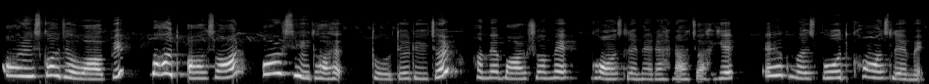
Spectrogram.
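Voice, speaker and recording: A woman's voice: sits high, animated, measured pace, few pauses. A woman voicing a boastful, simple-minded little boy bird with a cocky manner in a cartoon. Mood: confident. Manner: cocky, self-assured.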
